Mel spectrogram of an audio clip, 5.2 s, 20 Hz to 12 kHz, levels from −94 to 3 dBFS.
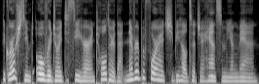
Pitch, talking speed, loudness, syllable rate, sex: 185 Hz, 245 wpm, -20 LUFS, 5.9 syllables/s, female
